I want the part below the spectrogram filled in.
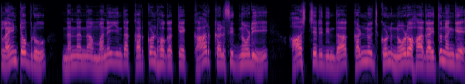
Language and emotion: Kannada, surprised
